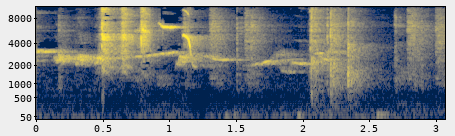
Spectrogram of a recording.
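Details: White-rumped shama in contest singing: a brief burst of whistles and rising slurred notes, followed by harsh rasping chatter.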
